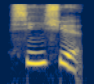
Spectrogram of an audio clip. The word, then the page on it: 心血: xīn xuè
